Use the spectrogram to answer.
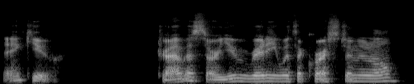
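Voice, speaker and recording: A man moderating a question session, speaking in a slow, measured way. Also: medium pitch, lively intonation, vocal fry, sharp tone. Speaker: event moderator.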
